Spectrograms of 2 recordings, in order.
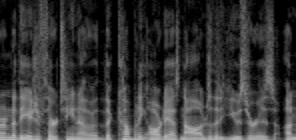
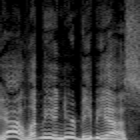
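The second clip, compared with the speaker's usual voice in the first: very high, cracking, breaking adolescent voice; 13 semitones higher, 3 dB louder than usual. Retelling calling a BBS as a fifteen-year-old: imitating own voice cracking as a teen. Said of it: "a voice cracking fifteen-year-old going like".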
